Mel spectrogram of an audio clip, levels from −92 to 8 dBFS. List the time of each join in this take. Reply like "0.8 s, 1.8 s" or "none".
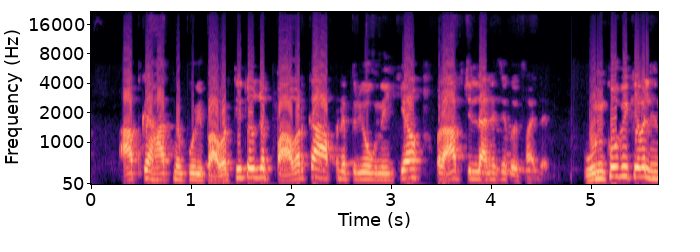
4.7 s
